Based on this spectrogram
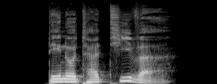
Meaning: inflection of denotativ: 1. strong/mixed nominative masculine singular 2. strong genitive/dative feminine singular 3. strong genitive plural
- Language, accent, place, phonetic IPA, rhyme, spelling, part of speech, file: German, Germany, Berlin, [denotaˈtiːvɐ], -iːvɐ, denotativer, adjective, De-denotativer.ogg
